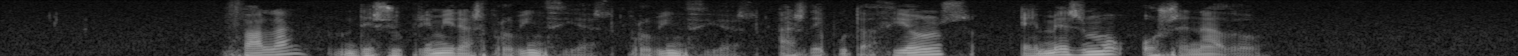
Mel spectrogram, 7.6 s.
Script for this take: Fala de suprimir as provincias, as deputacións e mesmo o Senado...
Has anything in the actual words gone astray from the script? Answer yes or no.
yes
